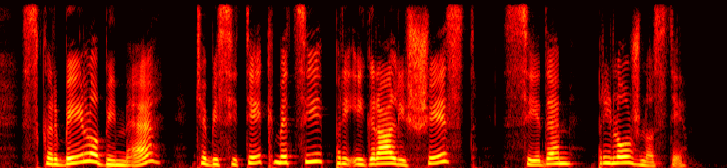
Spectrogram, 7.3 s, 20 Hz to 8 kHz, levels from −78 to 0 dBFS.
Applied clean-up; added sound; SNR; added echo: none; none; none; none.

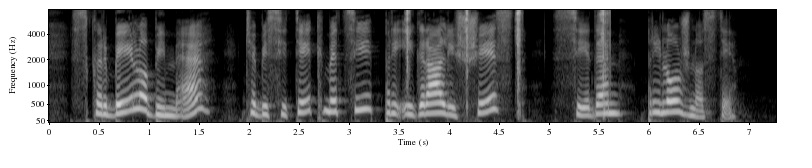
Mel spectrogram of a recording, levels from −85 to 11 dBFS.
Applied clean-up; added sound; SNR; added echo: none; Fire; 7 dB; none.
